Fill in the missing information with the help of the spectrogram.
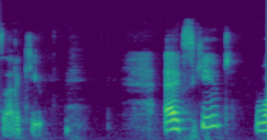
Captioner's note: softly exhales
